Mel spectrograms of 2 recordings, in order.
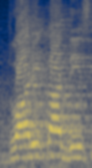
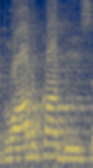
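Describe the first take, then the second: First: "ri" in the middle of द्वारिकाधीश; द्वारिकाधीश with an added i after r; wrong extra i. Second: "r" straight into "kaa" in द्वारकाधीश; द्वारकाधीश without i after r; correct, no i. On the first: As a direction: say द्वारिकाधीश as dvaa-ri-kaa-dheesh. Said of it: "द्वारिकाधीश नहीं है". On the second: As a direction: say द्वारकाधीश as dvaar-kaa-dheesh. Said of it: "द्वारकाधीश है". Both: Shown as a demonstration.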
